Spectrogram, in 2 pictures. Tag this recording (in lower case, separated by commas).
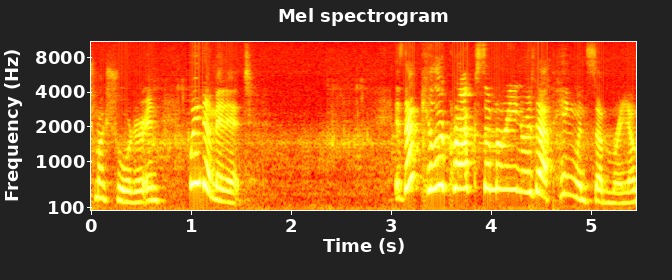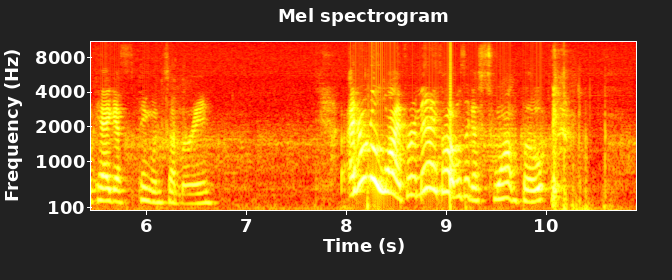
speech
